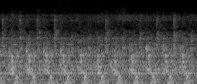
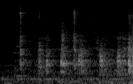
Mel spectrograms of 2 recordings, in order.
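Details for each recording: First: 1986 EZ-Go Marathon golf cart with choke pulled but not returning: steady cranking chug about three beats a second that never catches, then stops; no start because fuel isn't getting into the carb. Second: 1986 EZ-Go Marathon golf cart after the carb was cleaned again and fuel squirted into it: sharp pops about five a second that quicken and build into a catching run; it starts and keeps running, though motor mounts are shot.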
